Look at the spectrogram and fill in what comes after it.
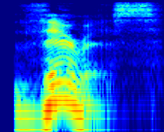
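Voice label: "varus", British English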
